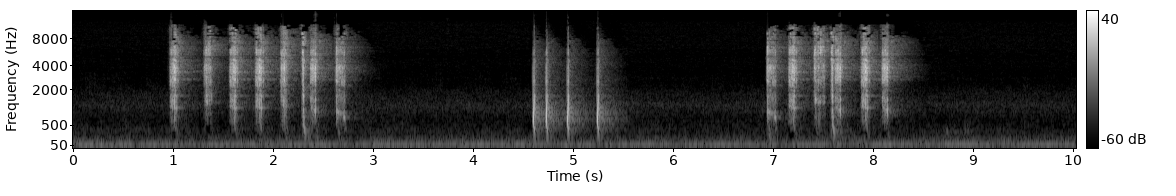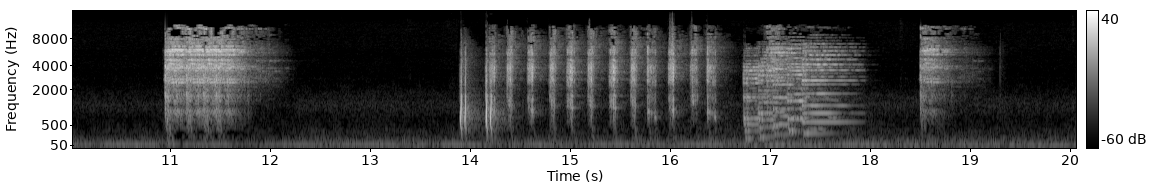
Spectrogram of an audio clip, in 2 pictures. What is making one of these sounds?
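A tablet game plays bursts of quick, bright popping chimes.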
